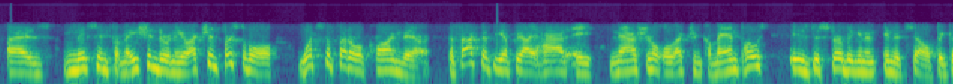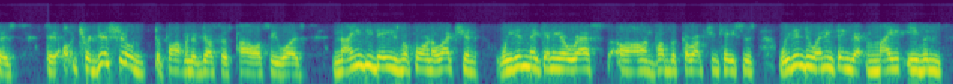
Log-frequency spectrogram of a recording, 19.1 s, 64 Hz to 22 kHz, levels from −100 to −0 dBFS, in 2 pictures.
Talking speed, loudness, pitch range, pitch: 185 wpm, -14 LUFS, 155-195 Hz, 175 Hz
